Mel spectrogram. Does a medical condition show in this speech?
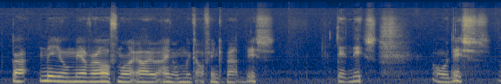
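Yes: cerebral palsy.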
